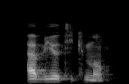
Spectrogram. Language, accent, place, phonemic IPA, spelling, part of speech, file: French, France, Lyon, /a.bjɔ.tik.mɑ̃/, abiotiquement, adverb, LL-Q150 (fra)-abiotiquement.wav
- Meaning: abiotically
